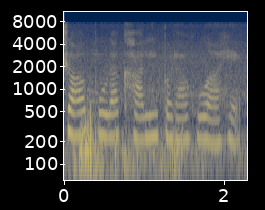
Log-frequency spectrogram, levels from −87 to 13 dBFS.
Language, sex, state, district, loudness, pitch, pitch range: Hindi, female, Arunachal Pradesh, Lower Dibang Valley, -19 LUFS, 215 Hz, 205-235 Hz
